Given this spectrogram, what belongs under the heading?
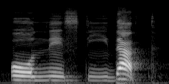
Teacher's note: la mayor fuerza de voz recae en la última sílaba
